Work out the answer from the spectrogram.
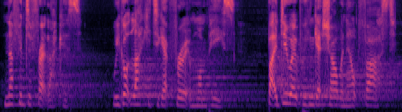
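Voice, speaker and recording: A woman's voice: medium pitch, steady tone, fairly quick, natural voice. An actress playing an earnest, caring female adventurer who takes charge, in an audio drama. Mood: reassuring. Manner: earnest, urgent, compassionate. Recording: long reverb.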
